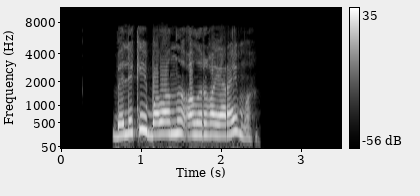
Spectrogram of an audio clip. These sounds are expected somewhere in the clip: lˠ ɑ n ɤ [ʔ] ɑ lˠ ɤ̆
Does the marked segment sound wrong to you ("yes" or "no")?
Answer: no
